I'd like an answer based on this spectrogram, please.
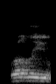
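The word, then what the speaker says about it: de Broglie: the BR the bro it's French name broy wavelength um it's a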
